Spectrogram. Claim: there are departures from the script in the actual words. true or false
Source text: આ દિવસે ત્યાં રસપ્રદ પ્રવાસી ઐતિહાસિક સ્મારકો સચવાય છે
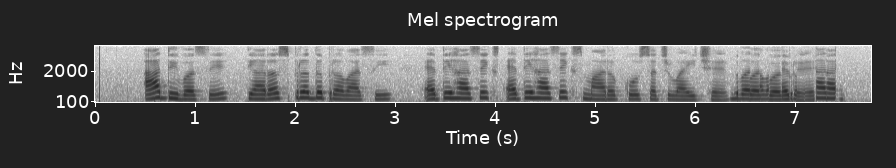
true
